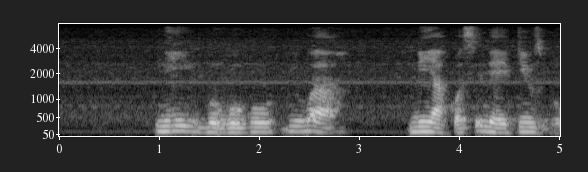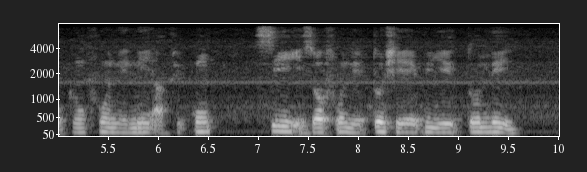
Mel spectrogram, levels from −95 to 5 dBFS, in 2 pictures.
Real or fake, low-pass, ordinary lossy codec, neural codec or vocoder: fake; 7.2 kHz; none; vocoder, 44.1 kHz, 80 mel bands, Vocos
